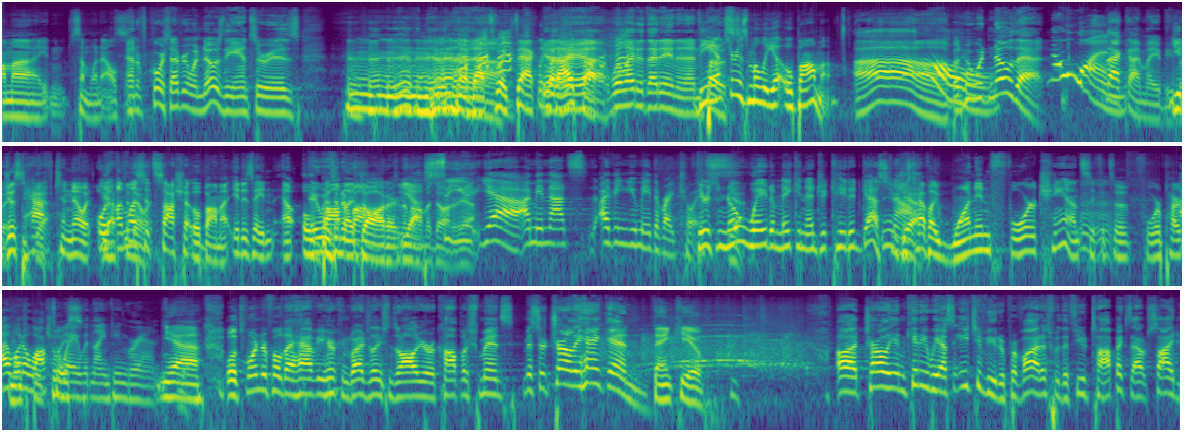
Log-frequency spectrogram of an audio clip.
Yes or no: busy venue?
yes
